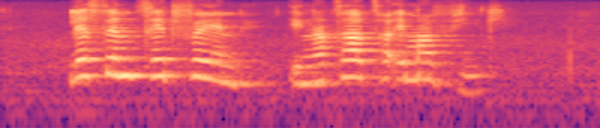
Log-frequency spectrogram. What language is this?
Swati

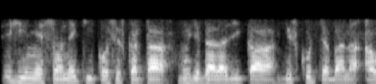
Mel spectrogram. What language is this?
Hindi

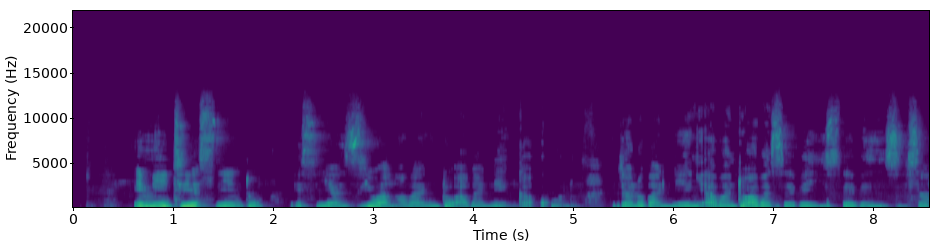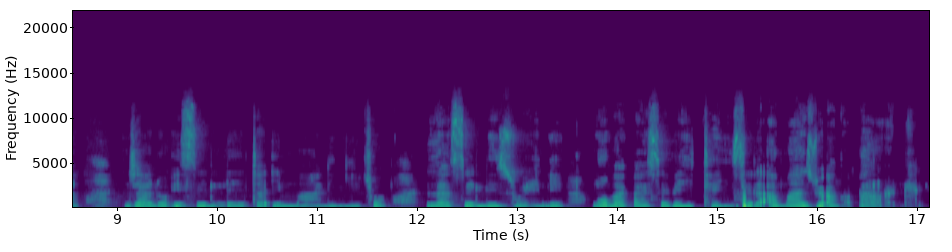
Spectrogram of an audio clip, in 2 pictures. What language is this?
North Ndebele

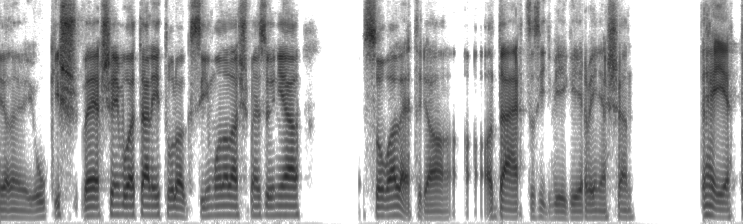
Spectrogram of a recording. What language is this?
Hungarian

